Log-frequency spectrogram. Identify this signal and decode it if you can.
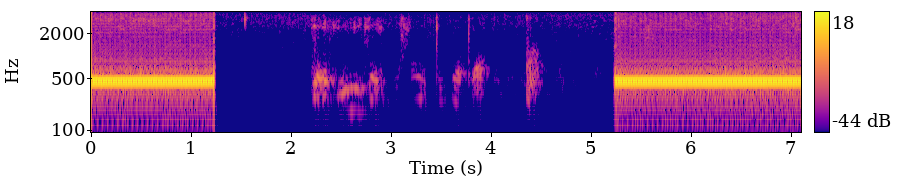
Ringback tone (North America), 440 + 480 Hz, with speech.
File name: out- - - - - .740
